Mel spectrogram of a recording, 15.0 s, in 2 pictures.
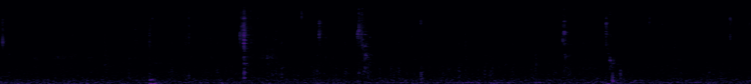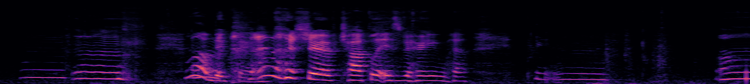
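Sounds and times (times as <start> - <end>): people chewing: 0.0 - 7.8.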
